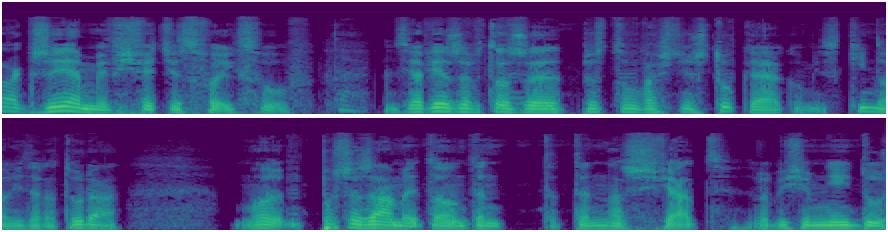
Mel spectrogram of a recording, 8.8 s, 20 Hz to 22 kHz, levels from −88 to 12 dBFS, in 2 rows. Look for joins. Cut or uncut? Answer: cut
